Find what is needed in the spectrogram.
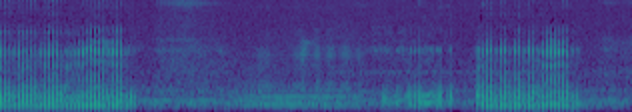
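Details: Snoring from a sleeping dog: two strong, fluttering snores about four seconds apart, with soft shuffling in between.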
